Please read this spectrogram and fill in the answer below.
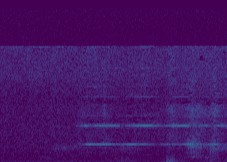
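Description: Near silence: quiet room tone, with a faint high steady tone coming in about a second in and a soft low thump near the end.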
